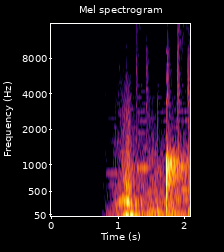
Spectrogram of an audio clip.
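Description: Silence, then a little under a second in an intro sound effect swells up and ends in a single sharp pop, the loudest moment, as background music starts under it.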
